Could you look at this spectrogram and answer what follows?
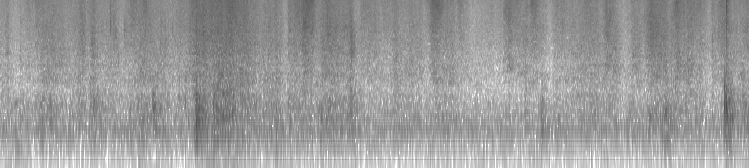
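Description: Waterproof rain pants rustling and swishing as they are pulled on and hitched up at the waist, with several louder swishes and a few soft knocks.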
